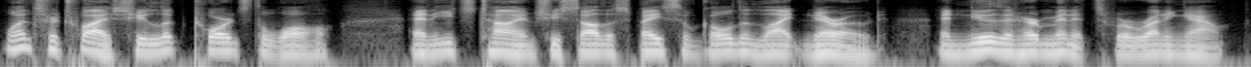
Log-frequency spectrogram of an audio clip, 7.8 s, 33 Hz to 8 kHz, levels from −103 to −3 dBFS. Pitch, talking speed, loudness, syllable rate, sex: 105 Hz, 205 wpm, -20 LUFS, 5.5 syllables/s, male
